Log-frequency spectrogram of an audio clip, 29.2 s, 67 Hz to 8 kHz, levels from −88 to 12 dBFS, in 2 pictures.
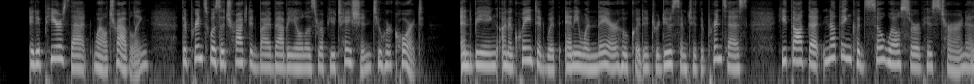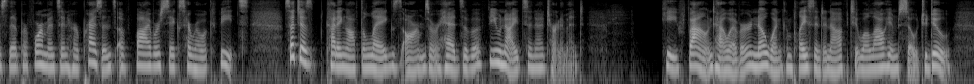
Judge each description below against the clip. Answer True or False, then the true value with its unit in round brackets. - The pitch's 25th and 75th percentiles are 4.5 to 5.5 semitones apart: False (3.7 semitones)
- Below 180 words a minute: True (165 wpm)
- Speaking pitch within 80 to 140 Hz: False (180 Hz)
